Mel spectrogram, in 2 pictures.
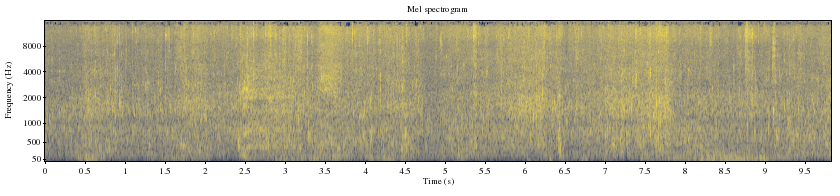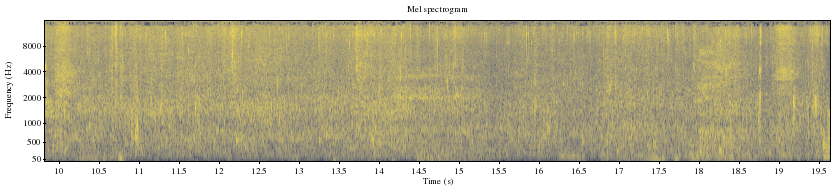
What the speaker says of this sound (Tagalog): Ay, medyo lumakas yung hangin ngayong hapon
